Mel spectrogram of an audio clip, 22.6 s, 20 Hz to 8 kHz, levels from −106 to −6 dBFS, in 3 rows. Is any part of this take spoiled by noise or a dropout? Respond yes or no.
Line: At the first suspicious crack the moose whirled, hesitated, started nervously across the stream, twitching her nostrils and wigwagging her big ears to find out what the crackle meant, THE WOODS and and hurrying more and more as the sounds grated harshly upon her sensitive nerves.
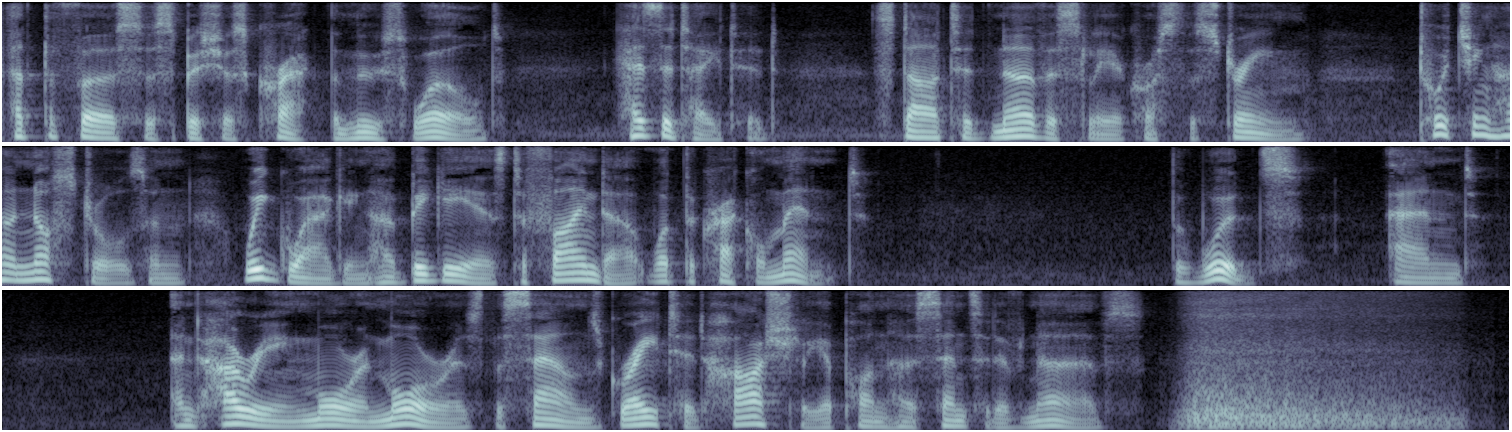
yes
